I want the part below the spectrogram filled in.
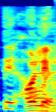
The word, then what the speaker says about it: Óleo: Entonces está muy buena, también se la recomiendo mucho, Olio. – ¿Cómo se escribe? – O como el aceite, óleo. Óleo.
